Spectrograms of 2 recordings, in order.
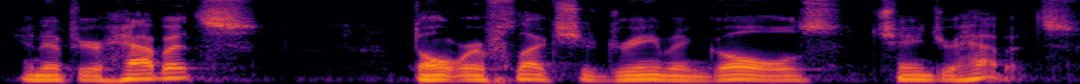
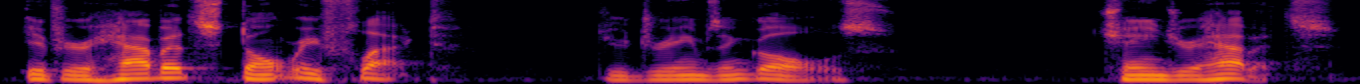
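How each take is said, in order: First: It is said at a normal pace. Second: It is said slowly and deliberately.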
